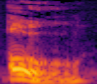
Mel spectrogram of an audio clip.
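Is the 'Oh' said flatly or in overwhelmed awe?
flatly. It is said flatly, without awe.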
